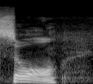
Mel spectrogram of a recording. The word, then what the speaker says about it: Sowell: That's well, one of my favorite things, I guess it was Thomas Sowell, and I'm probably saying that wrong. – Nope, you're saying it right.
